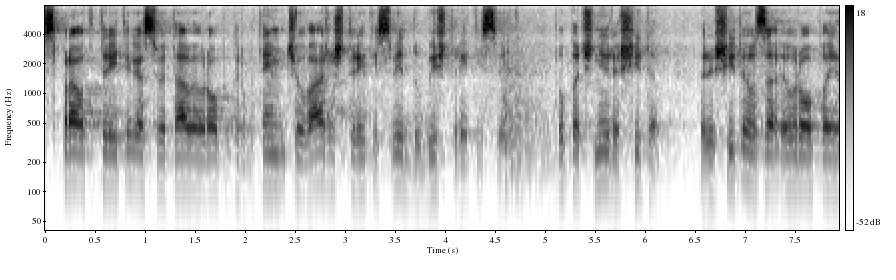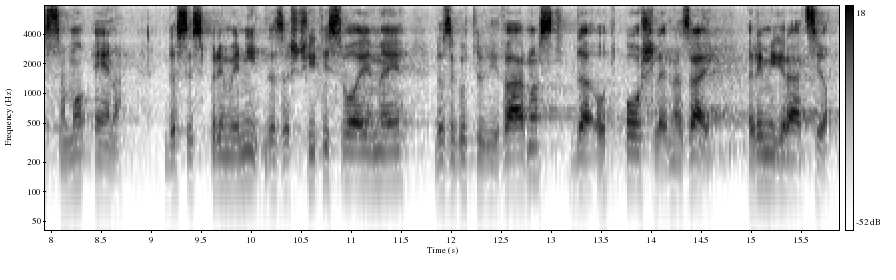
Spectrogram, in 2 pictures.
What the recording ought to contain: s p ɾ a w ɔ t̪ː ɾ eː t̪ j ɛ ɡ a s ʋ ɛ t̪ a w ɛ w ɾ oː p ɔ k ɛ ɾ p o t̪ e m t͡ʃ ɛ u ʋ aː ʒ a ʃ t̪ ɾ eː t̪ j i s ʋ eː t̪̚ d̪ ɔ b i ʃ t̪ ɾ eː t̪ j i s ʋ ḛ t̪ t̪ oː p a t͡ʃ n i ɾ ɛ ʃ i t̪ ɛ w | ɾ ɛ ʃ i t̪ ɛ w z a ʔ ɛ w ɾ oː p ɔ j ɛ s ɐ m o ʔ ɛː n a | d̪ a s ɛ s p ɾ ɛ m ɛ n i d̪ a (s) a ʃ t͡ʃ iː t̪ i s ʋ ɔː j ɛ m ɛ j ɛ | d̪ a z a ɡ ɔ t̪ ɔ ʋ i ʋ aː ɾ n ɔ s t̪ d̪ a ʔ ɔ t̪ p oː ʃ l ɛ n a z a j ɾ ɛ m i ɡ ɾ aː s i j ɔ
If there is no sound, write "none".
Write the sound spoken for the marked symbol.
z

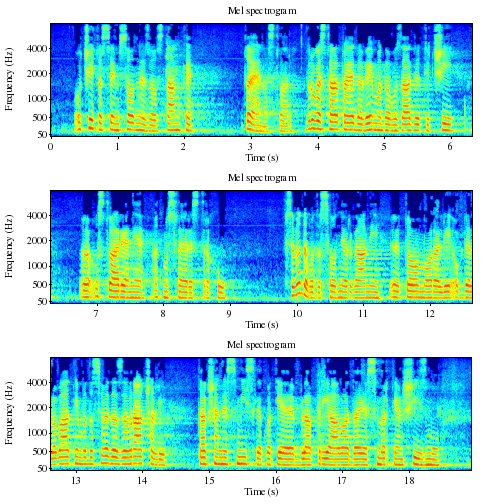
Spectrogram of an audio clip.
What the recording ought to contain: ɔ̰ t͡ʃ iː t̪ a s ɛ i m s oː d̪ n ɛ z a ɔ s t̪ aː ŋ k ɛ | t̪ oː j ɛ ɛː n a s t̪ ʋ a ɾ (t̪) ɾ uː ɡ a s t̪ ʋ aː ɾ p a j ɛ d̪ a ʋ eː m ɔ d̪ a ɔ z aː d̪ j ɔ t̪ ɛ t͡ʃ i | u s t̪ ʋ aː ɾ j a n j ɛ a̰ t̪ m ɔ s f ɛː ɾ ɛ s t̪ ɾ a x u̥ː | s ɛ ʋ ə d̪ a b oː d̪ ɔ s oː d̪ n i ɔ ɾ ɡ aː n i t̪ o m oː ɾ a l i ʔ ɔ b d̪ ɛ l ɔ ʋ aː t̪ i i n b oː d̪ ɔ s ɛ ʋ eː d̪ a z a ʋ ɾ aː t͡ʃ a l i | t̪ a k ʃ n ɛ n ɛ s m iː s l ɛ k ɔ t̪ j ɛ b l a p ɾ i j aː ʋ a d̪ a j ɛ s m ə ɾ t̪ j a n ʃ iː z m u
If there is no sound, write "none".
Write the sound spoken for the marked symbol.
d̪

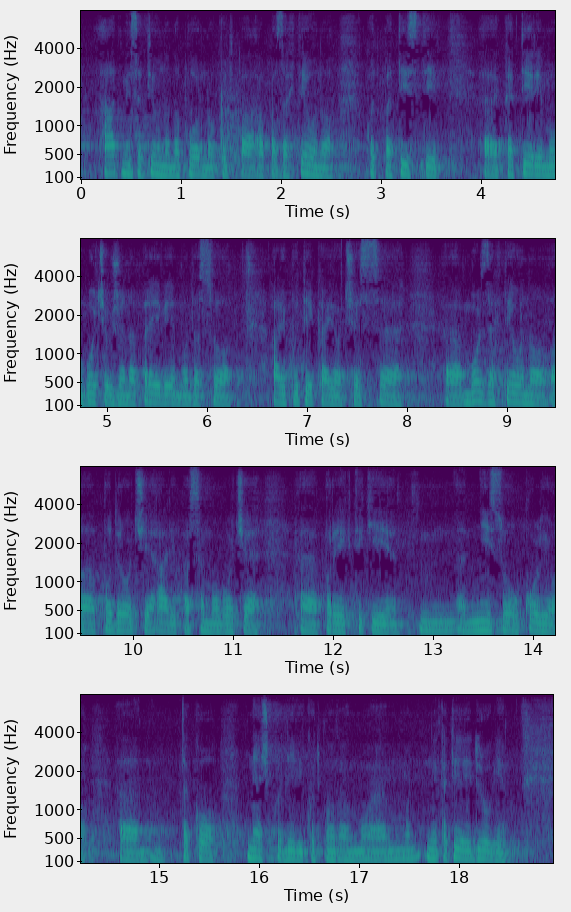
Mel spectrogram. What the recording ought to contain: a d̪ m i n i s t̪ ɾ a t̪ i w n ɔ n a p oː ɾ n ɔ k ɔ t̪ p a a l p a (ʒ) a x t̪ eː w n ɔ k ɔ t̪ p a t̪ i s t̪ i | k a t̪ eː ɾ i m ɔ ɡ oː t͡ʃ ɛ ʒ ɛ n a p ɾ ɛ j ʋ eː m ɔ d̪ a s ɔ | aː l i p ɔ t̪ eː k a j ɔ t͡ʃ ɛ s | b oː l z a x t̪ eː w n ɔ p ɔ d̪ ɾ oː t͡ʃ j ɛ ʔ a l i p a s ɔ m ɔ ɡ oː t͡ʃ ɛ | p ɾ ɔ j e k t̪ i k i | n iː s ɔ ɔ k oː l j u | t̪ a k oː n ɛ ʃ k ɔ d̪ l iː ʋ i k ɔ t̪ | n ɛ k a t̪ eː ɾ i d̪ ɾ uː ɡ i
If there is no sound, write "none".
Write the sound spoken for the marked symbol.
z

